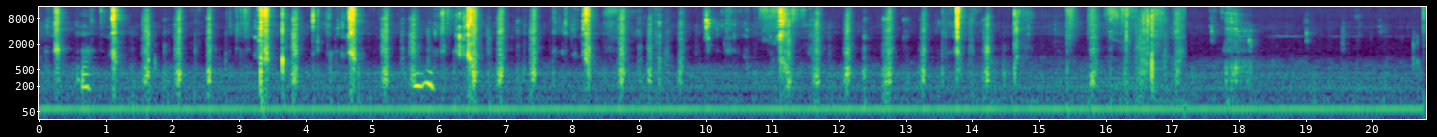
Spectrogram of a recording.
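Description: Crunching and chewing of a crisp taro snack close to the microphone. Sharp, irregular crunches come about one or two a second and thin out near the end.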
